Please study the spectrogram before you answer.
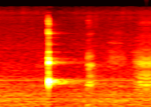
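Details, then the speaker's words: A single sharp, high-pitched hiccup from an infant, followed by faint breathy sounds in a quiet room: hiccups. "oh nice hiccup oh i had to get this on for auntie kendra oh"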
